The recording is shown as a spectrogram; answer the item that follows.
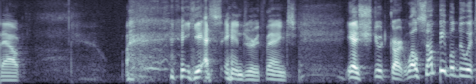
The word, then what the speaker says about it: Stuttgart: it was in Stuttgart don't you like how I pronounced that stuttgart needs to speak a little German so Shh scoot scoot you can actually do it Stuttgart as well but I think yeah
